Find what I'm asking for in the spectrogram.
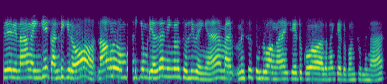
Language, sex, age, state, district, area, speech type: Tamil, female, 30-45, Tamil Nadu, Nagapattinam, rural, conversation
